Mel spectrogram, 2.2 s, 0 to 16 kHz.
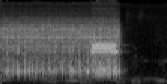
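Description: Midland WR-120 NOAA weather radio's speaker hissing with static, then a short, louder burst of buzzy digital data tones, the start of the end-of-message signal, about a second in. The audio then cuts off abruptly as the radio recognises the end-of-message signal and mutes.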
